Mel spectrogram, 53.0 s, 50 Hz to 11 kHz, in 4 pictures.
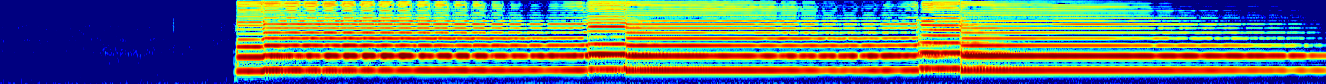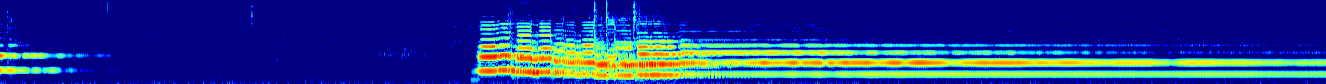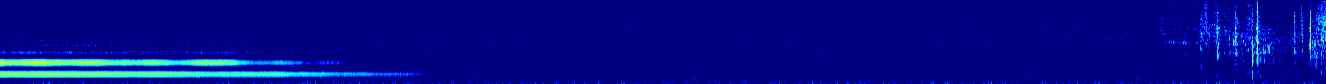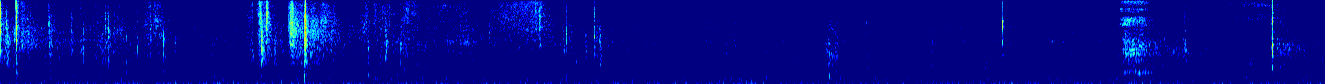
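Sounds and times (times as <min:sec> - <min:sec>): bassoon holding high note: 0:02.4 - 0:14.2, 0:18.0 - 0:30.8.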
